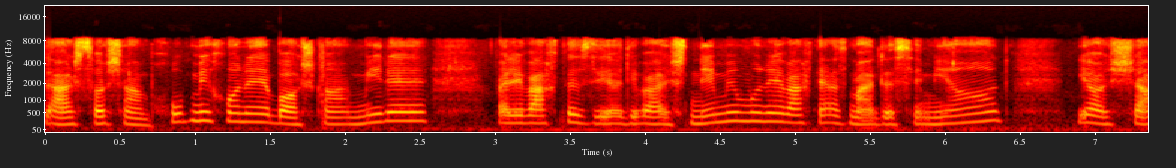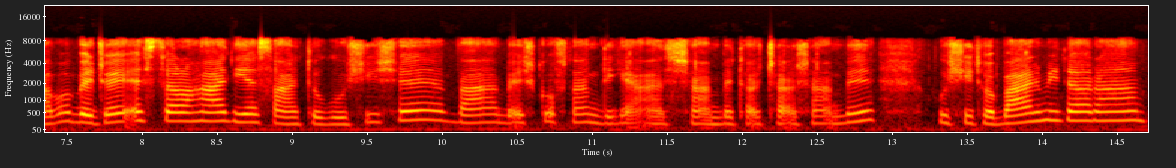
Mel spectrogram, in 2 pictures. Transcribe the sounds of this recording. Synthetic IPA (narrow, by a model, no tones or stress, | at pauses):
d̪̥æɾsɒːʃæmxuːbmiːxunebɒːʃkʰɒːæmːiːɾe̞ | vælivæxt̪ʰezijɒːd̪iːbæɾɛʃne̞mimune̞væxt̪ʰiːæzmæ̰d̪ɾesimijɒd̪̥ | jɒːʃæbɒːbe̞d͡ʒɒːjeʔest̪e̞ɾɒːɦæd̪jesæɾt̪ʰoɡuːʃiʃevæbeeʃɡ̥oft̪æmd̪iɟḛʔæ̰z̥ʃæmbe̞t̪ʰɒ̰ːt͡ʃʰɒ̰ːɾʃæmbe̞ | ɡ̥uːʃiːt̪ʰobæɾmiːd̪ɒːɾæm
